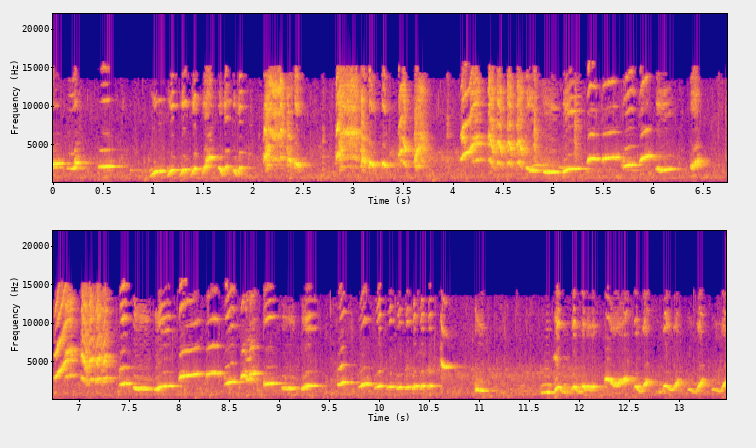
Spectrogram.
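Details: White-rumped shama, recorded with water sounds for training other birds, pours out a long rich song of whistles, buzzy harsh bursts and rapid trills in dense, almost continuous phrases.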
